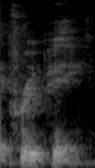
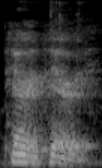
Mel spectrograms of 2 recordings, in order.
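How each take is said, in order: First: Each half is squeezed into one syllable. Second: Each half is said with two syllables. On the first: "I'd say pre pre" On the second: "How do you pronounce it?"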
